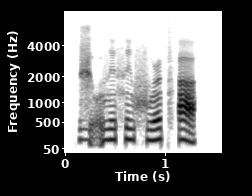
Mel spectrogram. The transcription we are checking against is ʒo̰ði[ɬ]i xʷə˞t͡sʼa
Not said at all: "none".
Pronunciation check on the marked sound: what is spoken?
θ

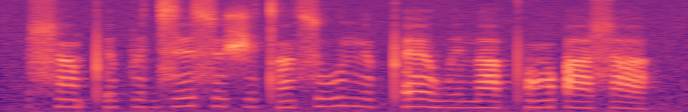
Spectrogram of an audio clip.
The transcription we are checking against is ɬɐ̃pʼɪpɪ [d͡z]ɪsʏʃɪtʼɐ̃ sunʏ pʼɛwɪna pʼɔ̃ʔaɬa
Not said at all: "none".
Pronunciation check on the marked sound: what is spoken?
d͡z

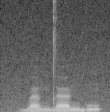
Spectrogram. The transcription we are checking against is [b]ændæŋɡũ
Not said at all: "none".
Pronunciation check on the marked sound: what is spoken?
b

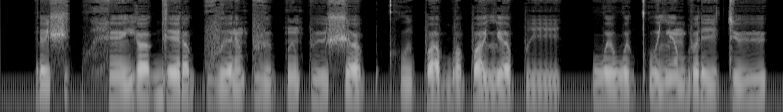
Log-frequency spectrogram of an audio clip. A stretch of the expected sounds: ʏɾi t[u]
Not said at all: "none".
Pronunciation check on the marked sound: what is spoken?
y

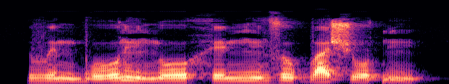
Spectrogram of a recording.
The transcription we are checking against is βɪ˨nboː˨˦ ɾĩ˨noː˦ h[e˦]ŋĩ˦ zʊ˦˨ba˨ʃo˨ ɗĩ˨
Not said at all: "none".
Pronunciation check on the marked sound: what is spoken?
e˦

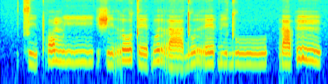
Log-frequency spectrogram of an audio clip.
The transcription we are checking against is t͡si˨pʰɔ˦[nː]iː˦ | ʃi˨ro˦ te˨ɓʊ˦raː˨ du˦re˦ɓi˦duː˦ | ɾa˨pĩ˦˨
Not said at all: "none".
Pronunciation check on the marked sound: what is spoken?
m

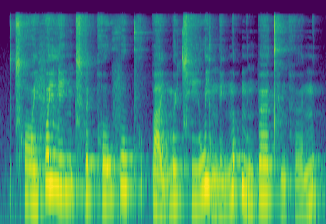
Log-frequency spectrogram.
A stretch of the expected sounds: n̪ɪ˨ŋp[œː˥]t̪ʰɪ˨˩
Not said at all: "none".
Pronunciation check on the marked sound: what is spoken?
œː˧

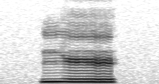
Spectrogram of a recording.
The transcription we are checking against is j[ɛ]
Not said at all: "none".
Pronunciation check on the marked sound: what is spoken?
ɪ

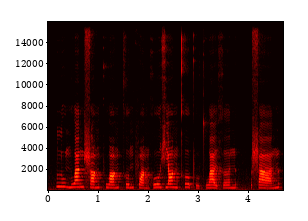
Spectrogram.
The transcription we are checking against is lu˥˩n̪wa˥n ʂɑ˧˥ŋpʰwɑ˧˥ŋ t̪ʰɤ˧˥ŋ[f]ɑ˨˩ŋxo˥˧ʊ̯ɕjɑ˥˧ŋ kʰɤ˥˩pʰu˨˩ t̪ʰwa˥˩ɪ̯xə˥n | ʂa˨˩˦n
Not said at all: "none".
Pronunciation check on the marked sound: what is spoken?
f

